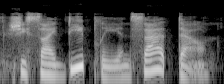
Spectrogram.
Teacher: don't release your d from side deeply that would make extra choppy she sighed deeply and sat down hold it there she sighed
